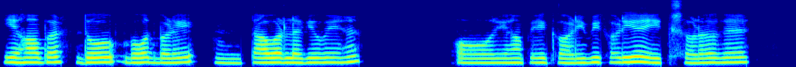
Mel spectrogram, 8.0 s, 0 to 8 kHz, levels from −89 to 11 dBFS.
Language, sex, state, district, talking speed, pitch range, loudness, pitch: Hindi, female, Uttar Pradesh, Jyotiba Phule Nagar, 150 wpm, 200-220 Hz, -28 LUFS, 210 Hz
